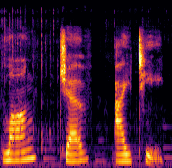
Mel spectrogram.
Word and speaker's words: longevity: Simple as long-jev-I-T. The G keeps quiet, like it's shy.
